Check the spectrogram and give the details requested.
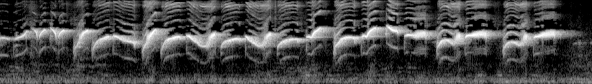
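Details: Caged fighting hwamei, a wild-caught adult kept one season in captivity, singing in the 'hót xòe' style: loud, clear whistled phrases that dip and rise, repeated in quick succession about every half second, with a quiet background.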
